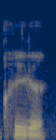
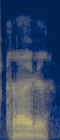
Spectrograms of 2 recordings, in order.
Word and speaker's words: Kreider: I called him Creeder. And it turned out it was Kreider.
